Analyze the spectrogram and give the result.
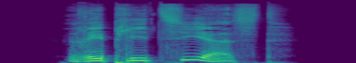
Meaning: second-person singular present of replizieren
- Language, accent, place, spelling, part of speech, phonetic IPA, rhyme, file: German, Germany, Berlin, replizierst, verb, [ʁepliˈt͡siːɐ̯st], -iːɐ̯st, De-replizierst.ogg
